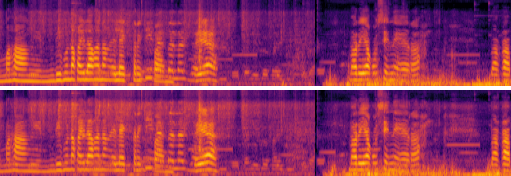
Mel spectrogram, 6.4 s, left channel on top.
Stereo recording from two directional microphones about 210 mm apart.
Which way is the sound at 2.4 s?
20° right (ahead or behind).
